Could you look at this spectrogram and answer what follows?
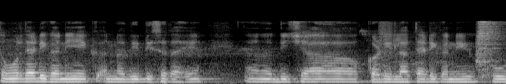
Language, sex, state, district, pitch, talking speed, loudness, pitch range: Marathi, male, Maharashtra, Pune, 125 Hz, 140 wpm, -17 LUFS, 125-130 Hz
